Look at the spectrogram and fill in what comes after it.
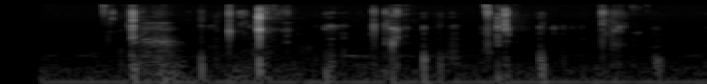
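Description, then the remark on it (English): Crunchy chewing with a run of sharp, irregular bites and crackles over a low steady hum, no voices present. “Can you hear that? That's me eating crow.”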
